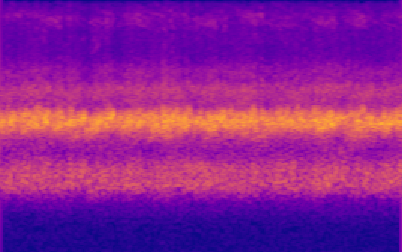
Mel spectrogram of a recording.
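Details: Chorus of singing frogs outdoors, a continuous wall of high, buzzy trills layered over a lower steady croaking band, smooth and unvarying across the few seconds, nothing else audible.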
